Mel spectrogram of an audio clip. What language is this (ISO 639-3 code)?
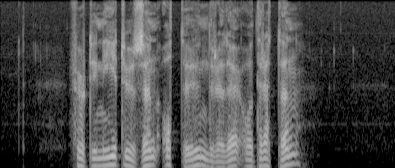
nor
